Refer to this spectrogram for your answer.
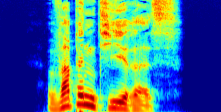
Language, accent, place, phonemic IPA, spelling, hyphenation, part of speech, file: German, Germany, Berlin, /ˈvapənˌtiːʁəs/, Wappentieres, Wap‧pen‧tie‧res, noun, De-Wappentieres.ogg
- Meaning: genitive singular of Wappentier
